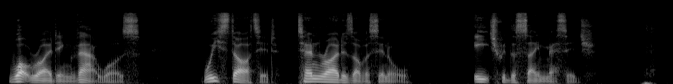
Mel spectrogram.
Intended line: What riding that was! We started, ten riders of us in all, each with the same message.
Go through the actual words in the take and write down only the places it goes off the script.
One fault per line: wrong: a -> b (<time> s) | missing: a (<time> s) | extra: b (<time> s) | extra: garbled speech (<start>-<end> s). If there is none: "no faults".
no faults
